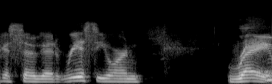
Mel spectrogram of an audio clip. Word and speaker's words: Rhea: I think it's just Ray. Oh, just Ray Seehorn? Yeah, Ray Seehorn. Yeah. I've just been saying her name wrong for forever, so excuse me, Ray. It's spelled weird, so.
